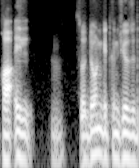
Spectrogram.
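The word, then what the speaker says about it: قائل: So how do you say the sayer? It was actually qabil. It takes a hamza, it becomes qa'il.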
